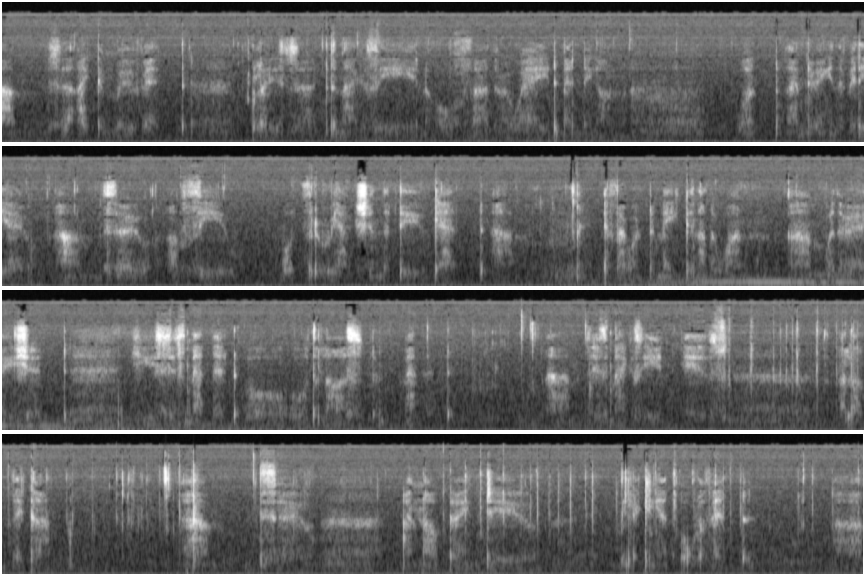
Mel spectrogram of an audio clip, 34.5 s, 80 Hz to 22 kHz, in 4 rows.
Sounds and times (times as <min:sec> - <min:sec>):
Whispering: 0:00.0 - 0:01.6, 0:02.5 - 0:06.3, 0:07.4 - 0:13.8, 0:14.6 - 0:21.8, 0:22.6 - 0:24.6, 0:25.6 - 0:26.4, 0:27.6 - 0:29.0, 0:29.9 - 0:33.4, 0:34.2 - 0:34.4.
